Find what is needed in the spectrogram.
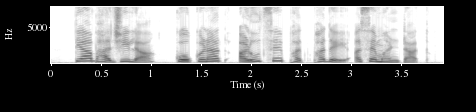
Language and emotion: Marathi, neutral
